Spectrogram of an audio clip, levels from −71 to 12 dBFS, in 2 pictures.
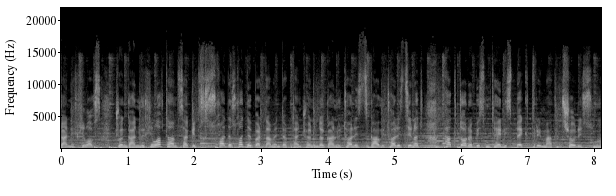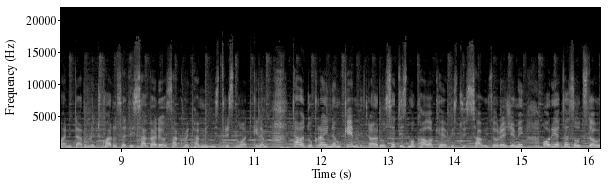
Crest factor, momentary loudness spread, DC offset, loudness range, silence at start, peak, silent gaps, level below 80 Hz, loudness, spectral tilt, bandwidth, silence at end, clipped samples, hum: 16 dB; 3 LU; under 0.1%; 1 LU; 0 s; -2 dBFS; none; -28 dBFS; -17 LUFS; -4.5 dB/octave; 17.5 kHz; 0 s; under 0.1%; none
